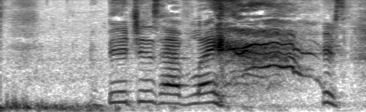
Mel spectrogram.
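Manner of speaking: laughing loudly through a slow, drawn-out line; laughing punchline. Real, not acted. To her viewers, a loud line broken by laughter. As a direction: crack up mid-line while insisting on it.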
